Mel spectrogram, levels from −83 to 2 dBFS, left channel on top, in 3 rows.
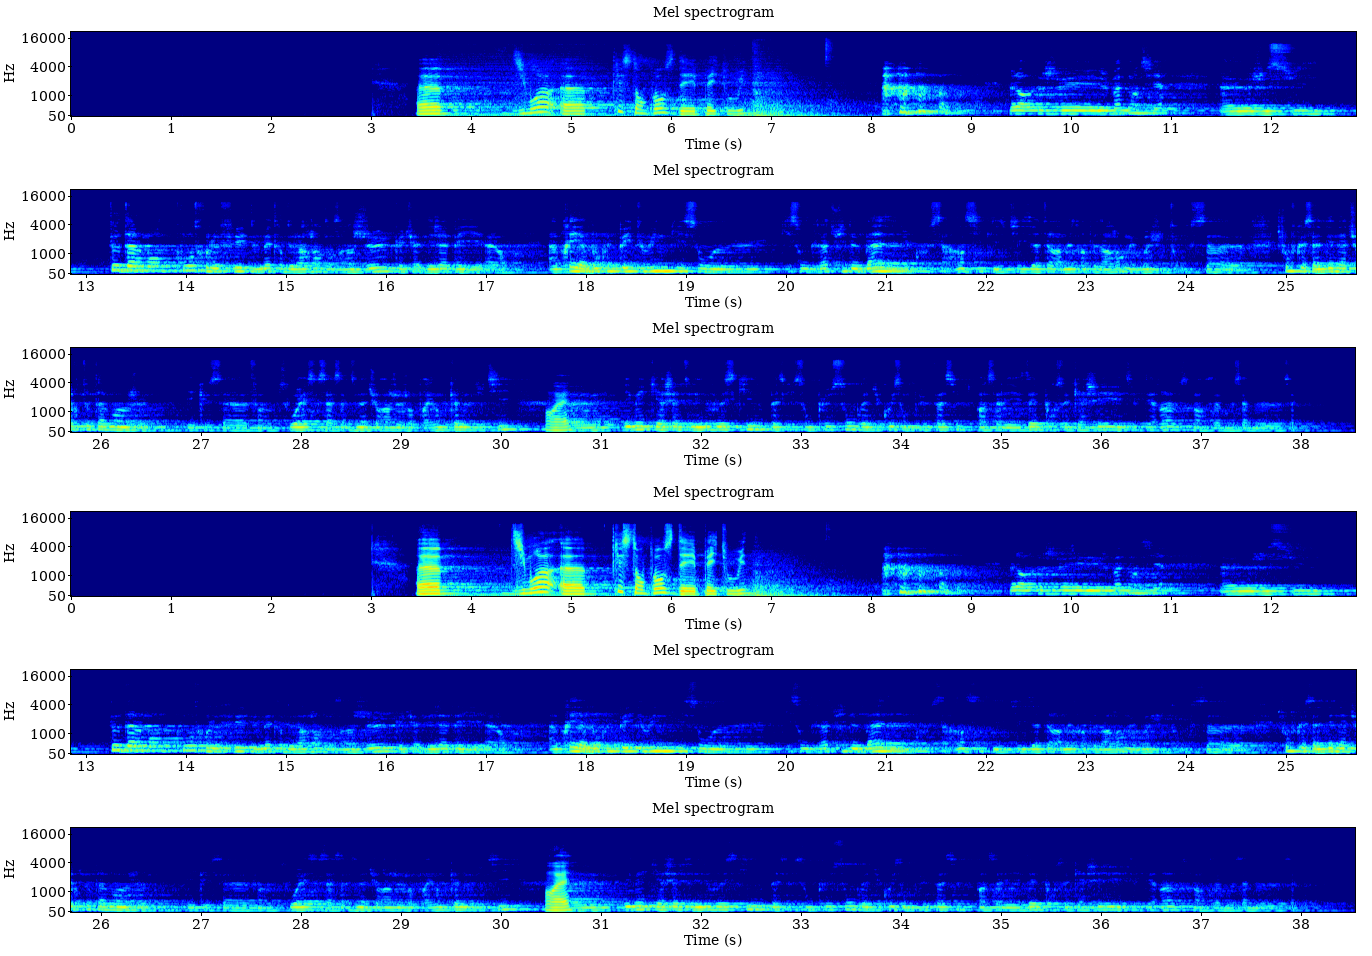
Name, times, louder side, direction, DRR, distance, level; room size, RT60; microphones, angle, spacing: voice 1, 3.5-3.9 4.3-6.9 30.5-30.7, right 5 dB, 85° right, 17 dB, 0.5 m, -31 dB
sound 1, 3.6-13.5, equal, 35° left, 2.1 m, -52 dB
voice 2, 8.1-8.9 9.4-11.0 11.5-12.6 13.2-26.6 26.9-37.9, left 1 dB, 50° left, -1 dB, 1.6 m, -40 dB
23.0 x 22.5 x 7.0 m, 2.3 s
head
